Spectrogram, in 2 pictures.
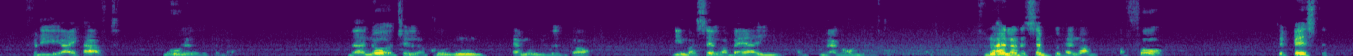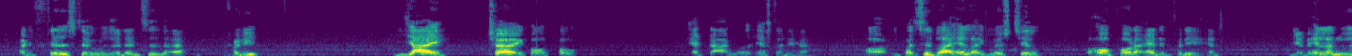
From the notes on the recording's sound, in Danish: Tur til ned til messe. Forhåbentligt er det den sidste optagelse med dårlige lyd. Beklager kan jo ikke klippe eller rette i det.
